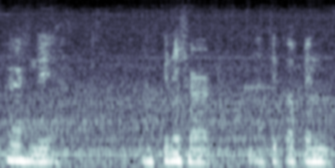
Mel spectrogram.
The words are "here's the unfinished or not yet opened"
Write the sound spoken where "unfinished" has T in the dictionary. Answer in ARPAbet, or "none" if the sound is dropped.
none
